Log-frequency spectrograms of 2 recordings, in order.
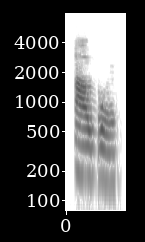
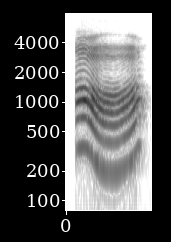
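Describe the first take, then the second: First: It is full, sounding like 'hour'. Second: It is reduced, sounding like 'ar'.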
